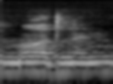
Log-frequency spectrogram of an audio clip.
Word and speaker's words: Magdalene: at modeling college so modeling you know spelt magdalen we pronounce it in this weird way and we have a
